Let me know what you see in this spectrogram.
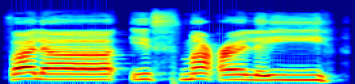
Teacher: الف مدہ بھی ہو رہا ہے اور اس میں مد بھی ہے، تو ہم اسے 4 حرکت کے برابر کھینچ کے پڑھیں گے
